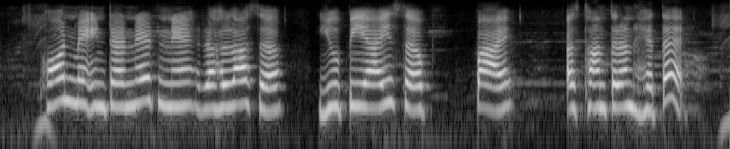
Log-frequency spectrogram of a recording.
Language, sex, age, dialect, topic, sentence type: Maithili, female, 31-35, Angika, banking, question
